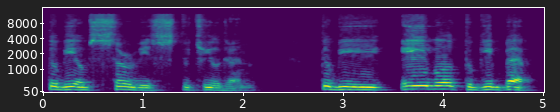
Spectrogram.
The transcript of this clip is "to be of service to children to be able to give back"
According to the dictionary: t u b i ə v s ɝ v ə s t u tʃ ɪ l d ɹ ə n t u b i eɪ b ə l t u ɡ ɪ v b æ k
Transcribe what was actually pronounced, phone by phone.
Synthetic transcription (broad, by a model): t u b i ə b s ɝ v ə s t u tʃ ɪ l d ɹ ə n t u b i eɪ b ə l t u ɡ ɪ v b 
